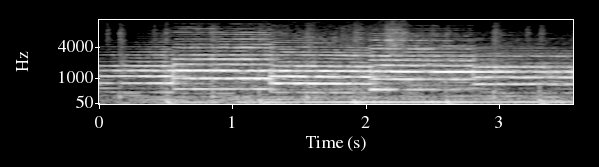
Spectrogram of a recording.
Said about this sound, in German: Ein Krankenwagen kommt mit Blaulicht und Martinshorn angerast, fährt vorbei und dann?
